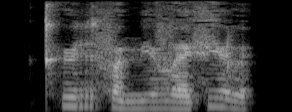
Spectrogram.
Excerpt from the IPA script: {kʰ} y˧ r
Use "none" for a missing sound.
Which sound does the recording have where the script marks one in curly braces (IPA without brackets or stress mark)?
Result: kʰ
